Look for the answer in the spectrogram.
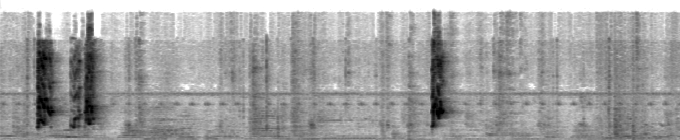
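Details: Lovebirds, a pastel gray and a green one, chirping in the morning: two quick piercing chirps, a pause with soft background murmur, then one more shrill chirp.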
